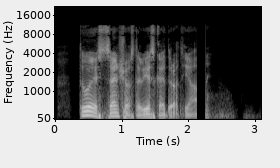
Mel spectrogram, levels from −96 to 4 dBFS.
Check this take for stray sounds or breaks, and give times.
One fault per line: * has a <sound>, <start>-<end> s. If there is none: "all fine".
* has a dropout, 2.1-2.3 s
